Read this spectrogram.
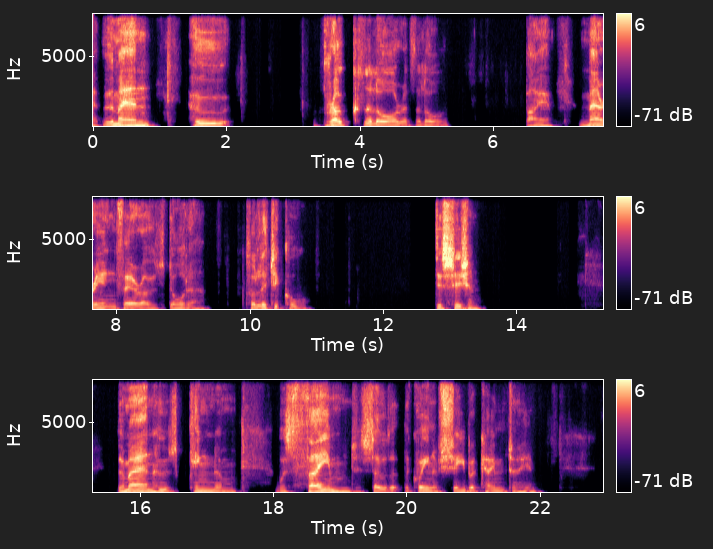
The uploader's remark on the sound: Malaysia Meets (Zoom).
